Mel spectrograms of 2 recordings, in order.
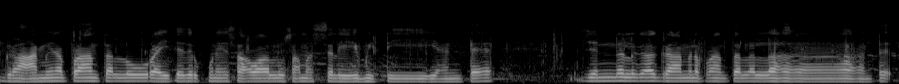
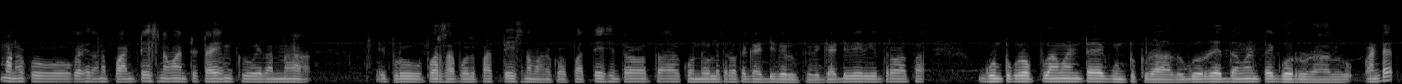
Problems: none marked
